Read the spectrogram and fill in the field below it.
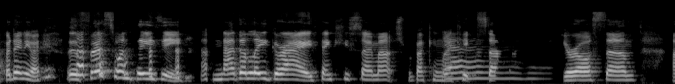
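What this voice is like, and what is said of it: Australian accent. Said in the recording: “you're doing it with an Australian accent ... You get to hear your name in Australian accent”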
